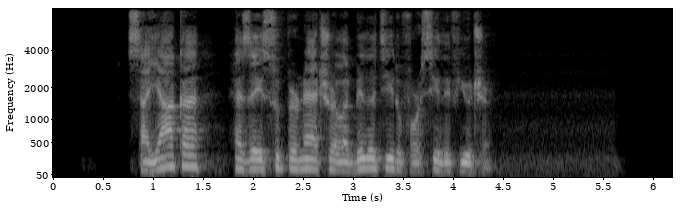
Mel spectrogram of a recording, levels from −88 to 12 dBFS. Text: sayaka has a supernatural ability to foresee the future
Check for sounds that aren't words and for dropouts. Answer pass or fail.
pass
